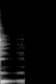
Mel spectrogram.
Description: EQ Perc, Percussion Mix

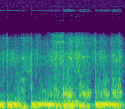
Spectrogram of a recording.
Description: Jungle Bumpers; Sonic Foundry (Sony Creative Software); Esoterik Beatz; Jungle Fx

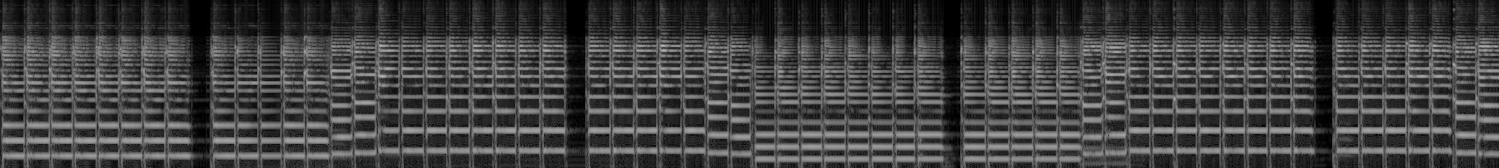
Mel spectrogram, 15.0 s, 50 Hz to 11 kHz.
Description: lead Dmin Bpm128, 70s Guitars; Fox Samples; Back to the 70s Guitars

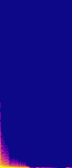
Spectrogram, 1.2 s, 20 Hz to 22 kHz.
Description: Ele Kik, Alesis SR-18

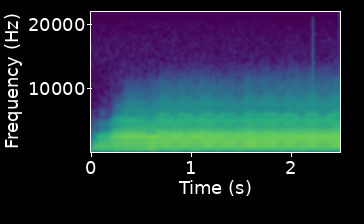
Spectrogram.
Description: BRS TRUMPETS, Roland LA; Roland - LA Composer vol. 1

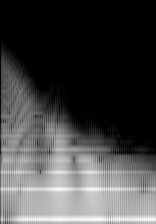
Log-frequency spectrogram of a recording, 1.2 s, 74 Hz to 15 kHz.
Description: C4, HYBRIDS; East West - Global Sounds

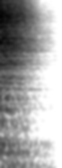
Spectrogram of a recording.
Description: HH HH, HH Real

